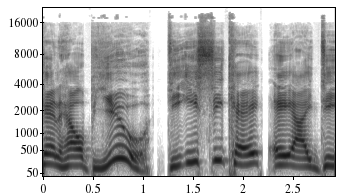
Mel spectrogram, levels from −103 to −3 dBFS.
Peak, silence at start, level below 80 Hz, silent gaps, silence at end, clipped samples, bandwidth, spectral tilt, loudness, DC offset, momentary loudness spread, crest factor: -6 dBFS; 0 s; -52 dBFS; none; 0 s; under 0.1%; over 20 kHz; -3.5 dB/octave; -18 LUFS; under 0.1%; 7 LU; 12 dB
